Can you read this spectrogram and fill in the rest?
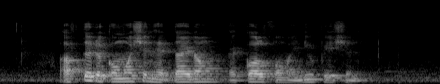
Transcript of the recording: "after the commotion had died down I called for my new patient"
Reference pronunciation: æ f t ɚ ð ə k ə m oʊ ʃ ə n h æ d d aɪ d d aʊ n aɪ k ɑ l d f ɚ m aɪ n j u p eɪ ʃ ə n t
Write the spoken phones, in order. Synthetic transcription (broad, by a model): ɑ f t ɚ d ə k ə m oʊ ʃ ə n h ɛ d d aɪ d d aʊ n aɪ k ɑ l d f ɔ m aɪ n j u p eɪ ʃ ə n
